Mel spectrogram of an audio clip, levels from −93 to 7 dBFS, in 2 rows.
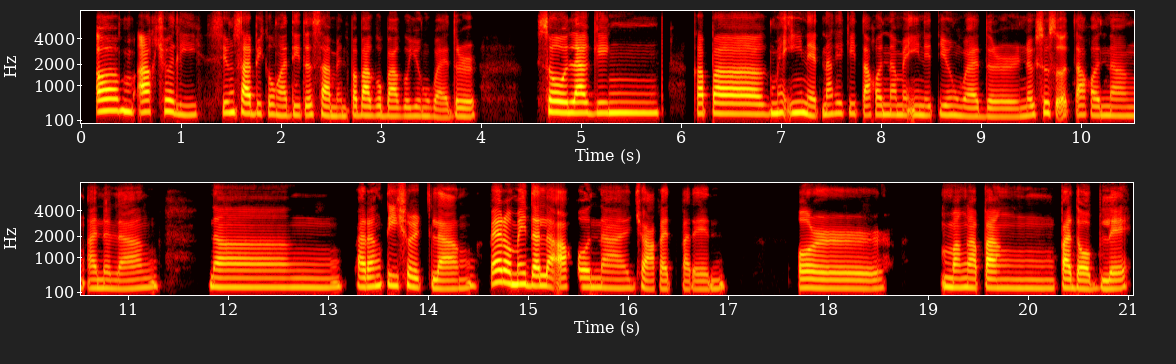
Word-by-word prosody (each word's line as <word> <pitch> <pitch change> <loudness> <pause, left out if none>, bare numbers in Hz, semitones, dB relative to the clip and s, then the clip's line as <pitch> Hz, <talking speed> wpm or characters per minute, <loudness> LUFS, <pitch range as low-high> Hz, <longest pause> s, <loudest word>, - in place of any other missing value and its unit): Um, 285 0 +6
actually, 255 -6 +1 0.2
'yong 250 +1 0
sabi 230 -3 +4
ko 215 -1 -6
nga 195 - -2
dito 200 +1 -5
sa'min 185 -2 -2
pabago-bago 190 -2 -1
'yong 180 -1 -7
weather. 170 +1 -5 0.6
So, 255 -2 +6
laging, 245 0 +3 0.3
kapag 230 -1 +4
mainit, 240 -3 0
nakikita 225 -1 -5
ko 210 - -3
na 205 0 -4
mainit 200 -1 -6
'yong 200 -3 -5
weather 170 -2 -4
nagsusuot 205 +5 -3
ako 195 -2 -4
ng 190 -1 -6
ano 180 0 -4
lang, 170 +2 -4 0.6
ng 195 -1 -1 0.6
parang 210 +2 +1
t-shirt 225 -5 -2
lang. 175 +5 -2
Pero 290 +1 +7
may 260 0 +5
dala 225 -2 +4
ako 200 0 -1
na 185 -2 -5
jacket 165 -2 -3
pa 160 -1 -8
rin, 165 +1 -8 0.7
or 185 -1 +3 1.2
mga 195 -3 0
pangpa-doble, 180 -1 0
195 Hz, 115 wpm, -24 LUFS, 180-230 Hz, 1.2 s, Pero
